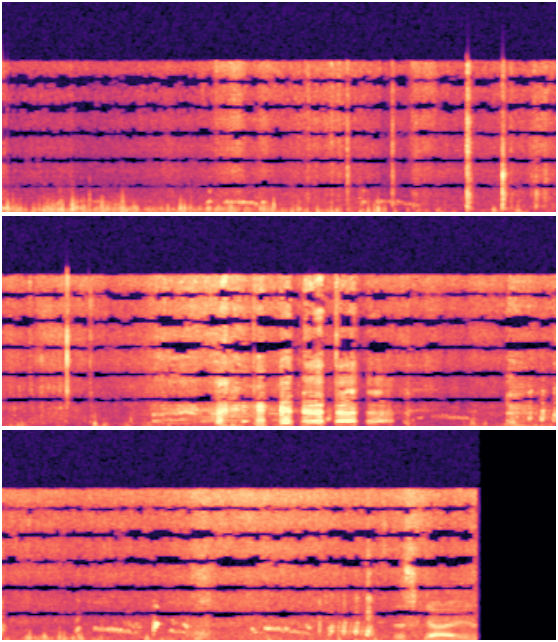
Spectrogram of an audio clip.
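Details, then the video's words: Angry domestic turkey confronting and attacking people: a burst of rapid rattling gobbles in the middle, then further shorter gobbling calls, mixed with people talking and laughing nearby. "When Turkeys attack"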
